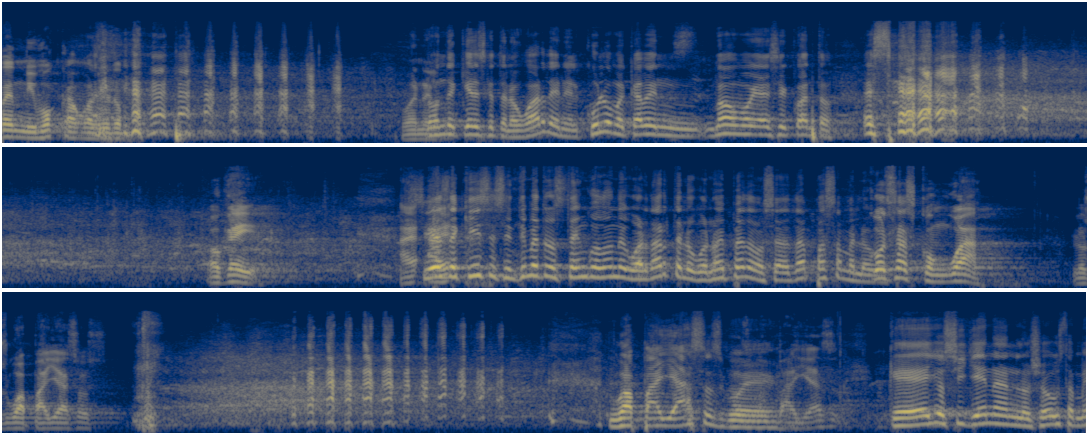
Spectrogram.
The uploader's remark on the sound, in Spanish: En vivo desde Guadalajara. Ante un gran público tapatío hablamos cosas que empiezan con gua.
